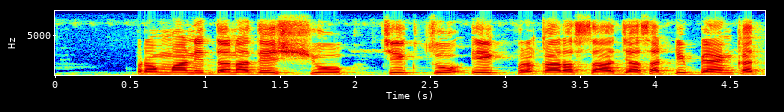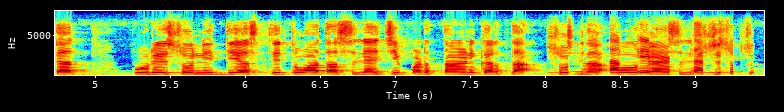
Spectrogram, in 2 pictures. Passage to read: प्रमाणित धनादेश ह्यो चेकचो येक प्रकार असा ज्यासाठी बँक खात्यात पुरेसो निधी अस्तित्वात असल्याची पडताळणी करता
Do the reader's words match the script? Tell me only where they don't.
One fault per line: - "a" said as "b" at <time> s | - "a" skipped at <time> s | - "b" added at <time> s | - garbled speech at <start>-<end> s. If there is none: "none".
- garbled speech at 8.0-9.4 s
